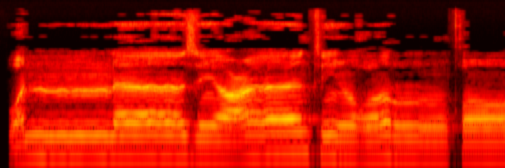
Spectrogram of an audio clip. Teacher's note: نون مشدد ہے، غنہ کریں گے اور نون کو کھڑا زبر ہے، 1 سیکنڈ آپ نے کھینچنا ہے، 1 الف کے برابر۔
